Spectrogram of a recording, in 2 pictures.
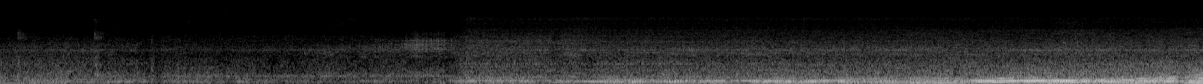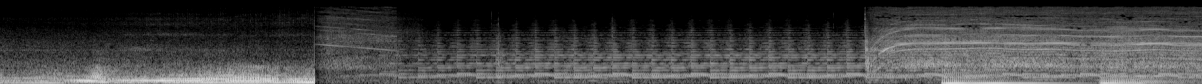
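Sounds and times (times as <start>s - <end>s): car engine revving: 4.5s - 15.2s, 20.7s - 24.0s
background music: 15.8s - 24.0s.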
